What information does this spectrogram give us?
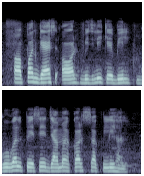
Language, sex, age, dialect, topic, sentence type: Magahi, male, 25-30, Western, banking, question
